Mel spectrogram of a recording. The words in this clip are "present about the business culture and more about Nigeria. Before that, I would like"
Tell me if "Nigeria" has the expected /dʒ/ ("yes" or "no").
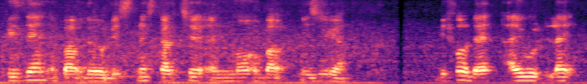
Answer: no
